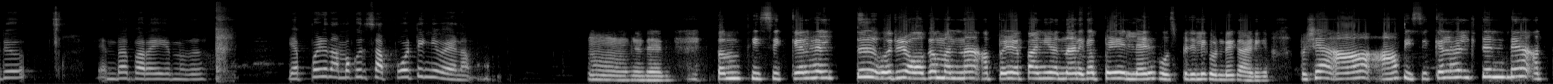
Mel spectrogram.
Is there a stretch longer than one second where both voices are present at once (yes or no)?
no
